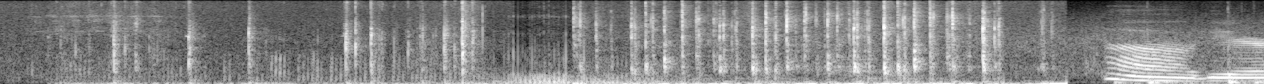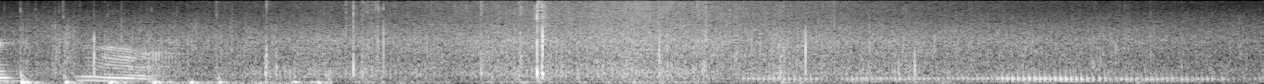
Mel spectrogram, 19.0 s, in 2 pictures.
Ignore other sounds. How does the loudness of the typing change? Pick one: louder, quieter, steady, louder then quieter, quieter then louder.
louder then quieter.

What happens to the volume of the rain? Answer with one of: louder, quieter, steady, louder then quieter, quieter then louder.
louder then quieter.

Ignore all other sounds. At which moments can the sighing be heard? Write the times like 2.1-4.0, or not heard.
8.3-10.8.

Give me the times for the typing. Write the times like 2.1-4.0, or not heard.
0.3-12.0.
